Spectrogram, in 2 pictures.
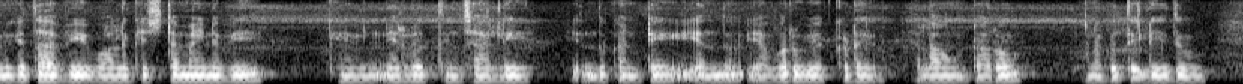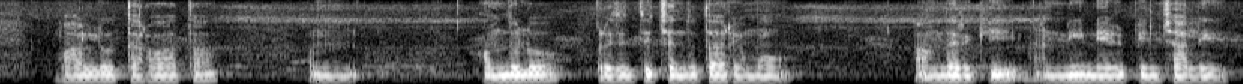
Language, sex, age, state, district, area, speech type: Telugu, male, 30-45, Andhra Pradesh, Nellore, urban, spontaneous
